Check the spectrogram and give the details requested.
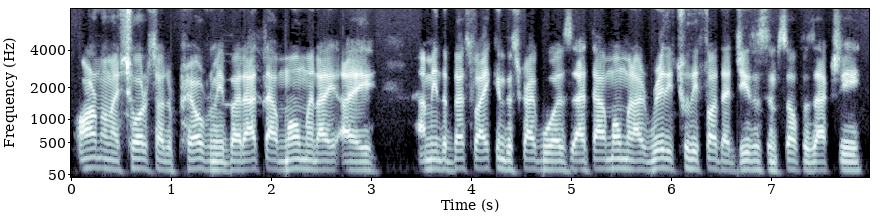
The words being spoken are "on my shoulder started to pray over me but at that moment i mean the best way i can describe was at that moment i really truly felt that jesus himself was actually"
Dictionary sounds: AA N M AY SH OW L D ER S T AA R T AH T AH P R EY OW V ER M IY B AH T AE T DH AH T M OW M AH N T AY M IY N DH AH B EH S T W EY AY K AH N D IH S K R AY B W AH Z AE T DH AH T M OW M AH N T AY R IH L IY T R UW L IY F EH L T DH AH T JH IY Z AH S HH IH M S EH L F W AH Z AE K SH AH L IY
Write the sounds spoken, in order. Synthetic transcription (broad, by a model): AA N M AY SH OW L D ER S T AA R T AH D P R EY OW V ER M IY B AH T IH T DH AH T M OW M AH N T AY M IY N DH AH B EH S T W EY AY K AH N D IH S K R AY B W AH Z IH T DH AH T M OW M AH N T AY R IH L IY T R UW L IY F EH L T DH AH T JH IY Z AH S HH IH M S EH L F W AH Z AE K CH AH L IY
